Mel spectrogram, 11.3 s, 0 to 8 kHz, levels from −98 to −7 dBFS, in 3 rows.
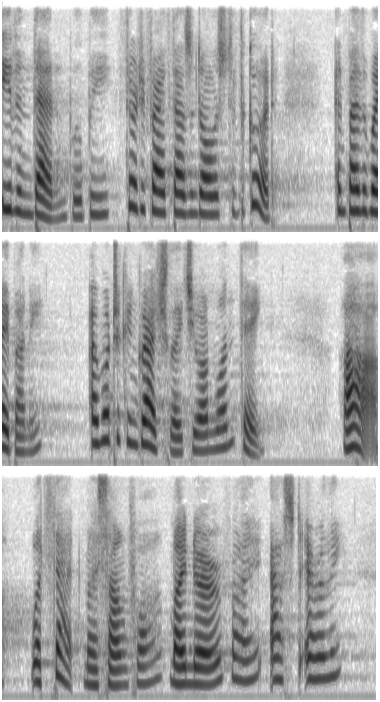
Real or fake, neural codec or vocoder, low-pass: real; none; 7.2 kHz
